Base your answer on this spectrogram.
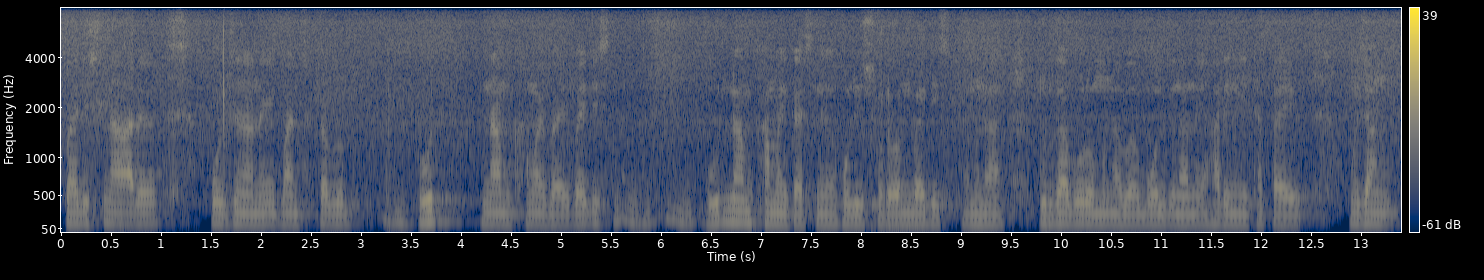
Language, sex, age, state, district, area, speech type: Bodo, male, 30-45, Assam, Kokrajhar, rural, spontaneous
